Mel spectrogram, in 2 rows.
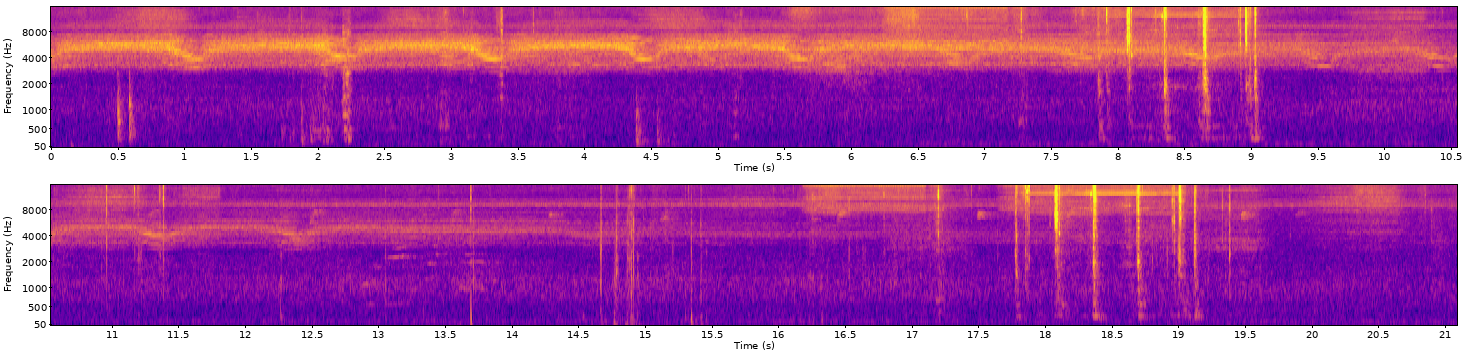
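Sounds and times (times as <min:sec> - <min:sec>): insects chirring: 0:00.0 - 0:20.9
sharp clicks and knocks: 0:07.2 - 0:09.2, 0:17.2 - 0:19.4.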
